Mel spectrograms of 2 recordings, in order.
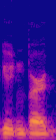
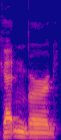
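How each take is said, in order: First: The name is said in the speaker's own way. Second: The name is said in the local Iowa way. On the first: This is how an outsider would say it. "I would pronounce it Gutenberg" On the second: This is how local people say it. "in Iowa they call it Guttenberg"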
